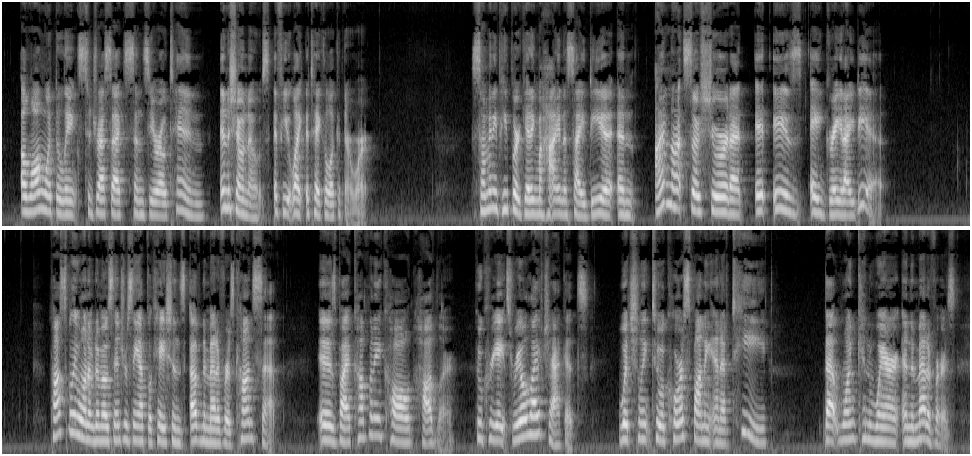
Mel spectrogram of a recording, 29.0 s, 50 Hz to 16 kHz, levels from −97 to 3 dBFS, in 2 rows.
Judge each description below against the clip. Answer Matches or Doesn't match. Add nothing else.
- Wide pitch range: Doesn't match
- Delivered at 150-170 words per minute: Matches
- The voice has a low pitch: Doesn't match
